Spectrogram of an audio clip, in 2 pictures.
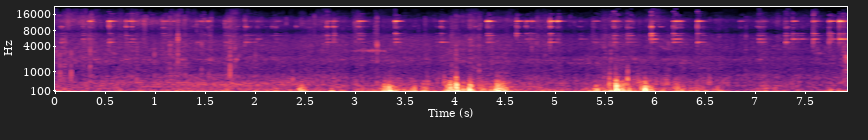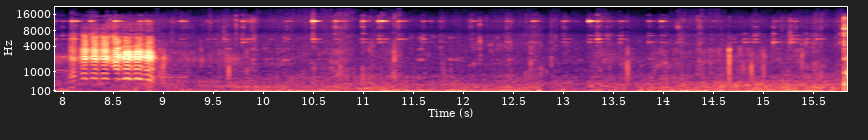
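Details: Single loud, quavering bleat from a playful goat kid during a wild afternoon romp, about one second long, surrounded by soft thuds, rustling and low background rumble.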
